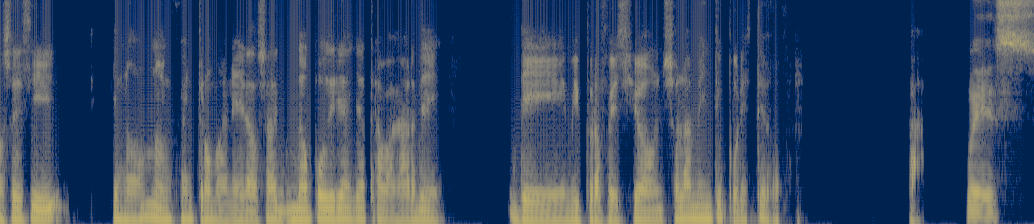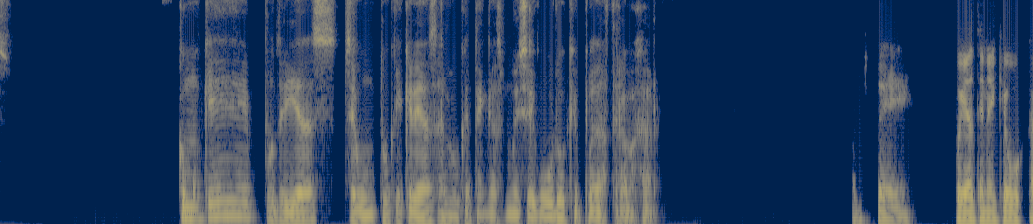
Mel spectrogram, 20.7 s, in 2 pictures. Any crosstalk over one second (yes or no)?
no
